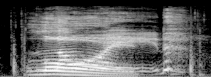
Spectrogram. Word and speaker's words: Lloyd: so disgusting wow Hello Lord is that you it's pronounced Lloyd we've been saying it wrong all the oh my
